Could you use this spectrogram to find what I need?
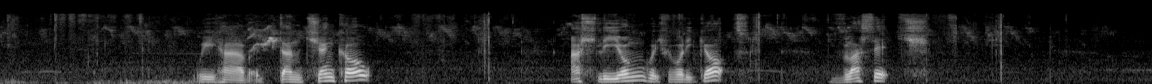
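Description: Stiff trading cards rustle and slide against each other in hands.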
